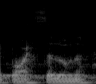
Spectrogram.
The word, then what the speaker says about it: Barcelona: Have to pronounce the C properly, Barcelona.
